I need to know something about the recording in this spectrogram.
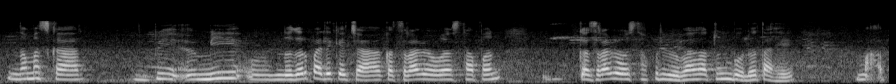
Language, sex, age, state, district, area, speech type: Marathi, female, 60+, Maharashtra, Kolhapur, urban, spontaneous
